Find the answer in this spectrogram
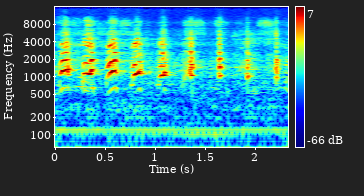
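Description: A person laughing in a run of short, quick, high-pitched bursts, about four a second, growing fainter toward the end.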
